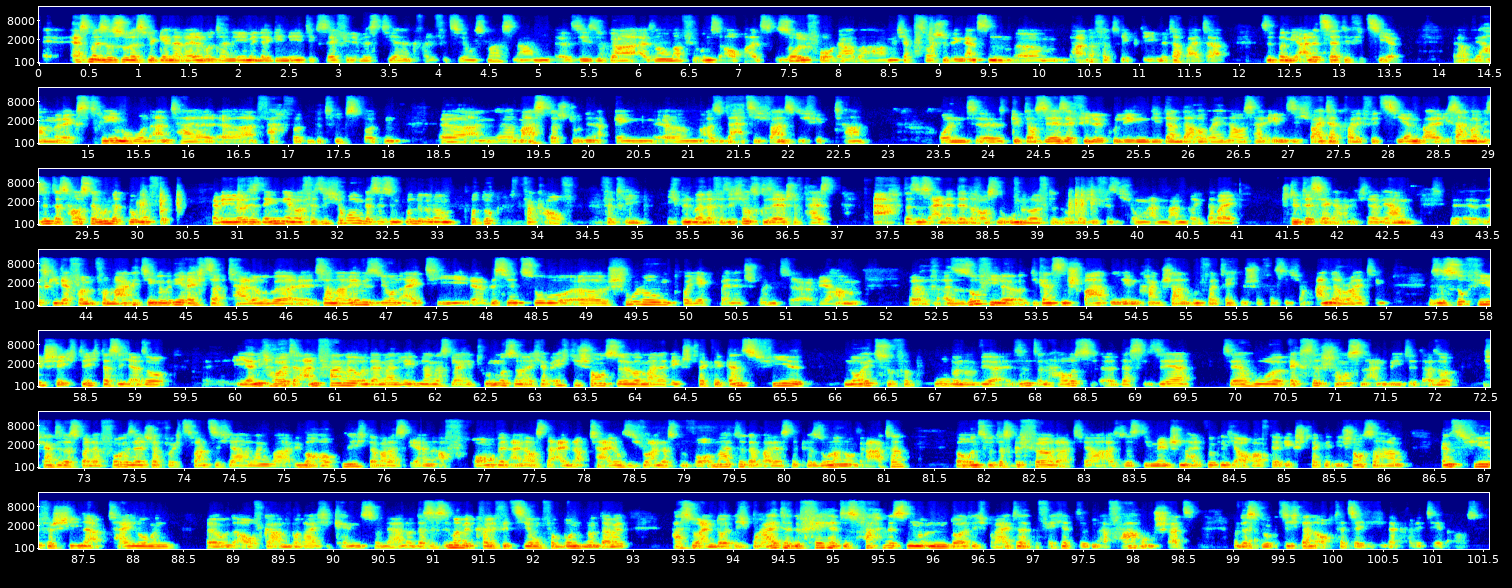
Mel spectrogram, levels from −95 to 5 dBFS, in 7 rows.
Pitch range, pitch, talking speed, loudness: 110-150 Hz, 130 Hz, 185 wpm, -19 LUFS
